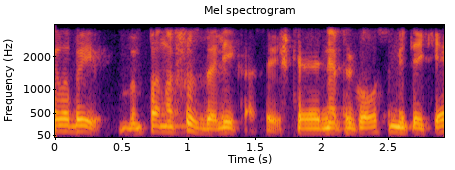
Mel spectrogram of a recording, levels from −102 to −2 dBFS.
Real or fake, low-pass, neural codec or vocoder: real; 3.6 kHz; none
